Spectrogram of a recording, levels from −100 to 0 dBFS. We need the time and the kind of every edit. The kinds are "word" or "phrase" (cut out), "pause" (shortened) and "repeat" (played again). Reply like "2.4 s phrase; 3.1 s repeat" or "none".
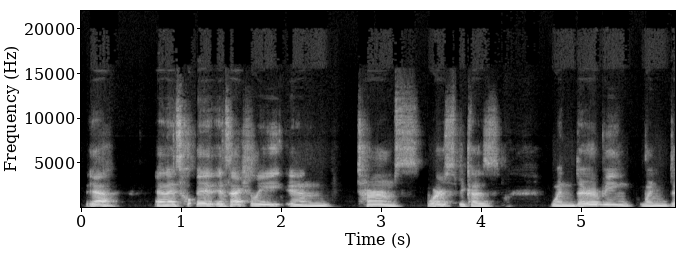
3.5 s phrase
